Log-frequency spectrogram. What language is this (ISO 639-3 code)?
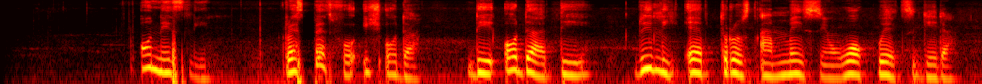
pcm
